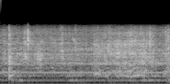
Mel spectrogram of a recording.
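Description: Omega slow-turning auger (masticating) juicer running with a steady motor hum as endive is fed into its chute, with two sharp clicks just after the start.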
